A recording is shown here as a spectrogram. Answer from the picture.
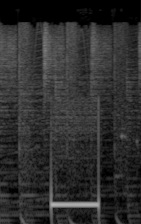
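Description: A single steady electronic ringback tone sounds for about half a second, clear and prominent, over a quiet background of faint low noise, as an outgoing phone call from The Voice to a listener rings.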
